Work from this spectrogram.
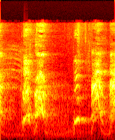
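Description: Dogs bark on a street in Kontum, Vietnam, in two quick bursts of sharp, close yaps, each pair of barks separated by a brief pause.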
